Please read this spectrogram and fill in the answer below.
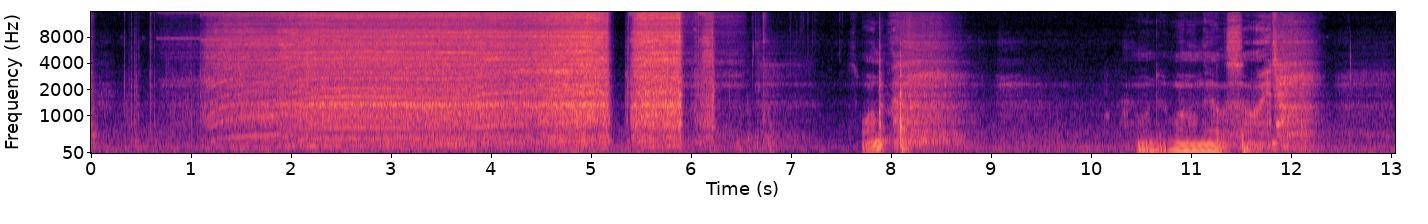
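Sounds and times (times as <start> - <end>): electric drill whining: 0.6 - 6.3.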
